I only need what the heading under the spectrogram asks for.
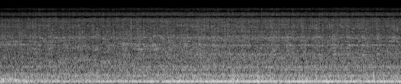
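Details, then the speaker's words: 25-year-old Trane rooftop package unit not cooling during a heat wave: steady low hum under a rough, airy roar from the blower, moving air but sounding strained; neither refrigerant circuit feels cold; abnormal running noise, cause not yet clear. "It's moving air. Sounds like crap."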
